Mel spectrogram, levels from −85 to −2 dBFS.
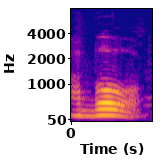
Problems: constant background noise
